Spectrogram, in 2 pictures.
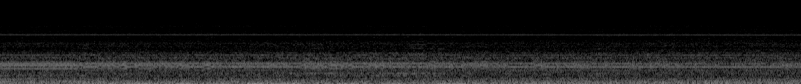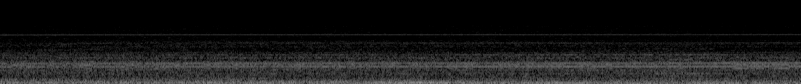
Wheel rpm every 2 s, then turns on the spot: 0, 0, 0, 0, 0, 0, 0, 0.
none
